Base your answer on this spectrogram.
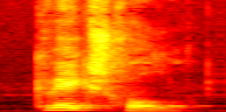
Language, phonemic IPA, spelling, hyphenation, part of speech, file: Dutch, /ˈkʋeːk.sxoːl/, kweekschool, kweek‧school, noun, Nl-kweekschool.ogg
- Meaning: a school where enrollees, as teenagers or adolescents, were educated in a profession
